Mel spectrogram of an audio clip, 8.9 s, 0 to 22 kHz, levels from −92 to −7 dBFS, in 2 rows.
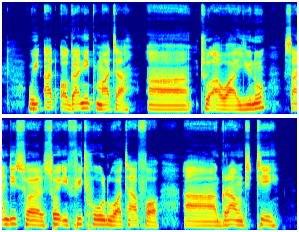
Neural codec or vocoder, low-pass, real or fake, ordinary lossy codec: vocoder, 48 kHz, 128 mel bands, Vocos; none; fake; none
